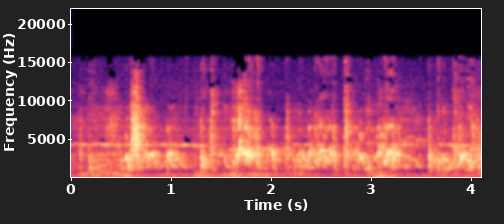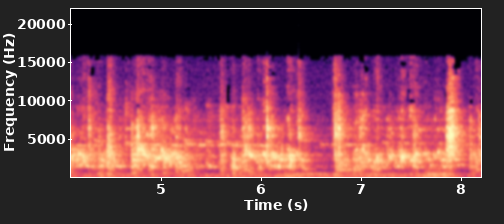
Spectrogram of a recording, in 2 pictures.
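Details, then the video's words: Pet budgies indoors keep up a busy, scratchy chatter, a steady stream of fast warbled chirps and short squawks with brief gaps, one sharp click-like note near the end. "FRIDAY IS RELAXING DAY #chirpingbirds #budgie"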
